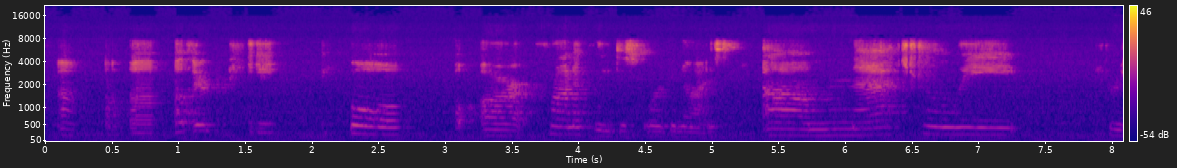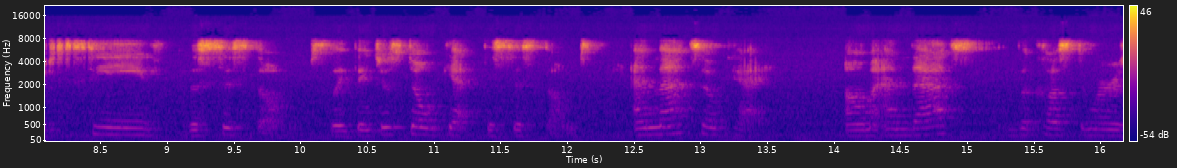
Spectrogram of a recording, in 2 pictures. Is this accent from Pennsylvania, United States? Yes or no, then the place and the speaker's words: yes; Philadelphia, Pennsylvania, United States; I am a Philly girl all my life. I went to Saul High School, the farm school in Roxborough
